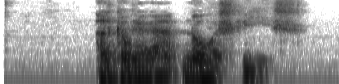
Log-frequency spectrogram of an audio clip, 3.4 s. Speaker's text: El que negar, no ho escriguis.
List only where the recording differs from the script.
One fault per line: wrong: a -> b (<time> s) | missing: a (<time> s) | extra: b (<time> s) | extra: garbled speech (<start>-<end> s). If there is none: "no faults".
no faults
